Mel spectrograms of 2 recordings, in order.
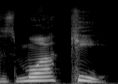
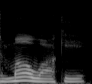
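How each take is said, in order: First: The word is said with only two syllables. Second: The word is said with more than two syllables. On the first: This is the historically original form. The speaker calls it right. "it's actually only two syllables" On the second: This is how locals in the state say it. The speaker calls it wrong. "we pronounce it in the state as Milwaukee"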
